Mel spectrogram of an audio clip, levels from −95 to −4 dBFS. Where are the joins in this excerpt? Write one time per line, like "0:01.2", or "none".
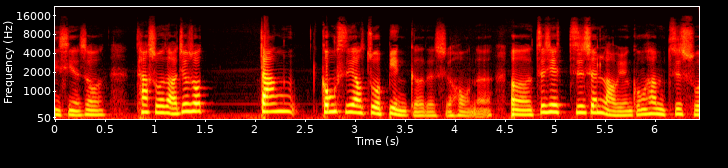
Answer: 0:04.5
